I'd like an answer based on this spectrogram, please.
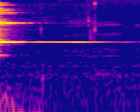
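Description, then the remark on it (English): Whiskey glasses clink together once in a toast, a bright tap followed by a clear ringing tone that slowly fades. The sound is soft, with no voices. “There are two other whiskeys here, sir. Yes. Yes, there are. Your point is? My point is cheers.”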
